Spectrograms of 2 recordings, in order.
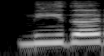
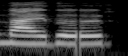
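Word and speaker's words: neither: सो रादर रादर, शेड्यूल स्केड्यूल, नीदर नाइदर, ईदर आइदर, है ना?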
